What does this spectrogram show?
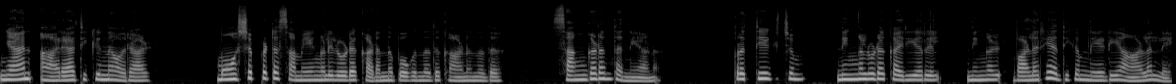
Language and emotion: Malayalam, sad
